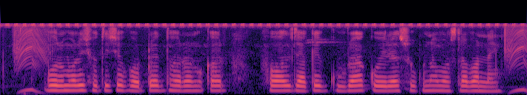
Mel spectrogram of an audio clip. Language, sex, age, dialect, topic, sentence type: Bengali, male, 25-30, Western, agriculture, statement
